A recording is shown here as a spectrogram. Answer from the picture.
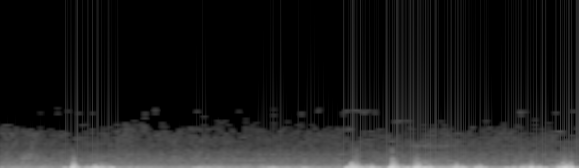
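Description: A man's muffled voice speaking in short bursts, about half a second in and again from about two and a half seconds, over a steady low rumble and hiss from a noisy, low-quality recording.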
